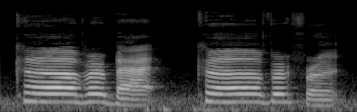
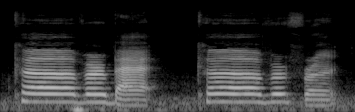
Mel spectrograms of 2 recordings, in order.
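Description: Both takes have the same delivery.

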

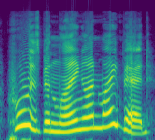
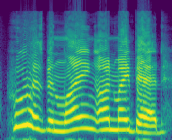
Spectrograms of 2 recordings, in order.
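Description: First: Lightly voiced middle bear, calling out; middling-sized voice. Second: Loud big bear cry; great big voice. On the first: Middle bear seeing rumpled bed, middling-sized voice. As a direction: middle bear's higher, raised cry. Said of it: "cried out in a middling-sized voice". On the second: Big bear looking at his bed, great big voice. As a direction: boom it out as the huge bear. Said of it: "great big voice". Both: A narrator's reading.

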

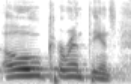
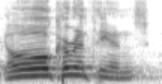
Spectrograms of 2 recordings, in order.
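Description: First: Said in the usual way. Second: "O Corinthians" drawn out slow and louder, "O" stretched long; solemn slow address. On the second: Shown as a demonstration. Preacher reads the apostle's address, slow and louder. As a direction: intone "O Corinthians" slowly, with weight on "O".

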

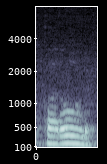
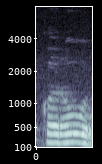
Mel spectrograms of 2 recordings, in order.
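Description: First: करोड़ ending in a Hindi retroflex ड़, a bit louder; Hindi crore. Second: करोड़ ending in an r sound, as in English; English crore. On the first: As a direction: end करोड़ with ड़. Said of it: "Hindi में जब हम करोड़ बोलते हैं तो ड़ लगता है". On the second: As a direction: end करोड़ with र, not ड़. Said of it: "र आता है". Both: Shown as a demonstration.

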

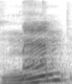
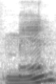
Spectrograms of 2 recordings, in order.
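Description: First: Man with an open a and rising tune; singular demonstrated. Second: Men with a short e; men as the contrasting plural, short e; plural demonstrated. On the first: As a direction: say man with the a of cat. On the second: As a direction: say men with the e of ten. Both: Shown as a demonstration. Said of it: "la pronunciación va a ser".

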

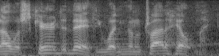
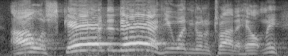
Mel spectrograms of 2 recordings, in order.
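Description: First: Said in the usual way. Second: High, loud, tearful pleading; raised pleading voice, near tears; crying woman's plea. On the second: Retold or imitated. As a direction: cry it out like a scared woman. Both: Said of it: "She was crying".

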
